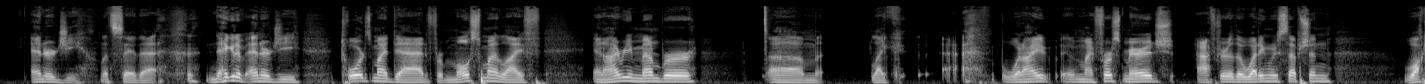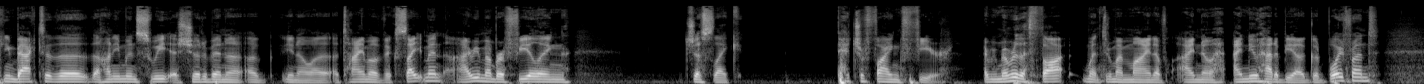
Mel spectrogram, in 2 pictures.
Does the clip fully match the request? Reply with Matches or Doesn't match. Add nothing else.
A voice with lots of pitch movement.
Doesn't match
